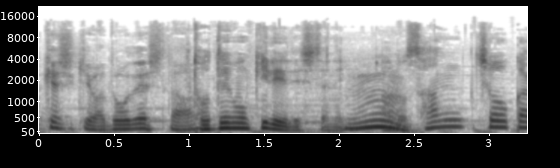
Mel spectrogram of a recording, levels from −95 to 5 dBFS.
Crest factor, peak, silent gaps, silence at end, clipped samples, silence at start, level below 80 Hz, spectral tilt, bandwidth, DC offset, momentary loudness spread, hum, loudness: 14 dB; -4 dBFS; none; 0 s; under 0.1%; 0 s; -42 dBFS; -6.5 dB/octave; 13.5 kHz; under 0.1%; 7 LU; none; -18 LUFS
